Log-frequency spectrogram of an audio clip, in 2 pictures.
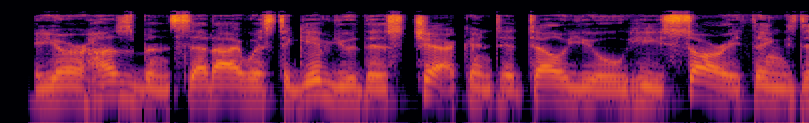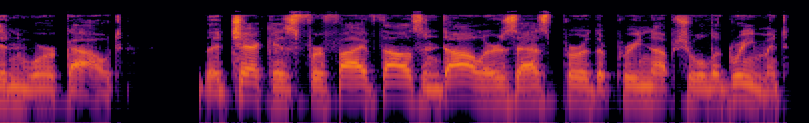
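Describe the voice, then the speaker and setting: Someone uses a put-on character voice with a low-to-middle pitch. The pace is moderate, and the background is quiet. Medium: read story. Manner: hesitant, formal.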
